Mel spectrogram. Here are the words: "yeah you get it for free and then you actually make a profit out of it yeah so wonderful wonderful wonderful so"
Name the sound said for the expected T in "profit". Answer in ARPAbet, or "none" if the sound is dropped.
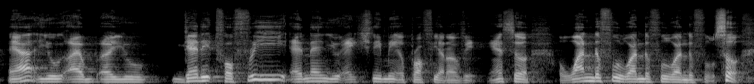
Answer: none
